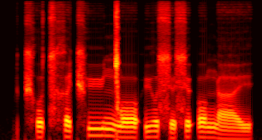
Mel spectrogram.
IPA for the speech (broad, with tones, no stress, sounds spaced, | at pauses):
t͡ʃʰ o˨˦ t͡s x ɐ˧ t͡ʃʰ yː˦ ŋ͡ǀ ɔː˧ ʔ y˧ ʊ̯ s ʏ˨ s ʏ˦ ʔ ɔː˧ ŋ aː˨ ɪ̯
